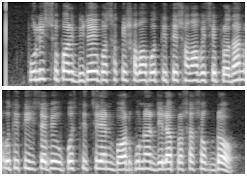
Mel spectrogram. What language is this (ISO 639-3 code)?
ben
